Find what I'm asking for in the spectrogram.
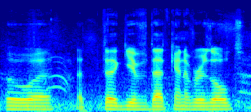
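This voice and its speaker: Commenting on a strategy game, a middle-aged Quebec streamer with a French Canadian accent rambles casually, leaning on plenty of fillers. His mid-range voice has a completely flat delivery at a moderate pace, with slight background noise.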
